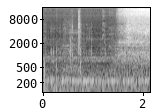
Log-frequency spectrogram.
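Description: Quiet hum with a few faint clicks, then about halfway through a tap is turned on and water runs in a steady, bright, hissing rush that continues to the end.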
